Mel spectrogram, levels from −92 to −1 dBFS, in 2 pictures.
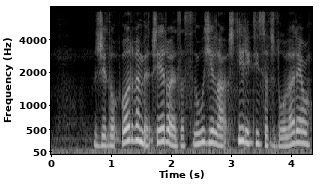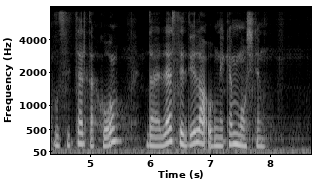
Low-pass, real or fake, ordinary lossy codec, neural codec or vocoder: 7.2 kHz; fake; none; autoencoder, 22.05 kHz, a latent of 192 numbers a frame, VITS, trained on many speakers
